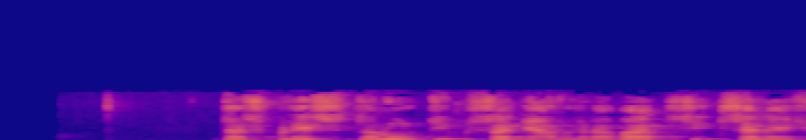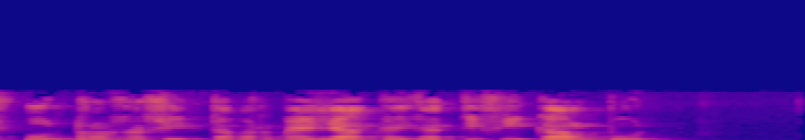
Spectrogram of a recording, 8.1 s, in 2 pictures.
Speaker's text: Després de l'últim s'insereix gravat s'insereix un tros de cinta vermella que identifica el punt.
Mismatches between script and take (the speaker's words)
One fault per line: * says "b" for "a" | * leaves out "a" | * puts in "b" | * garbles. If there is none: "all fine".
* says "senyal" for "s'insereix"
